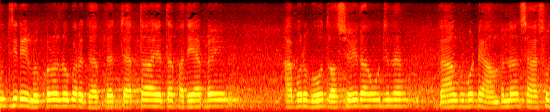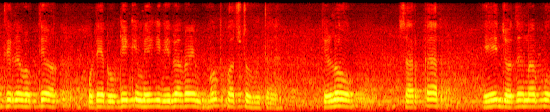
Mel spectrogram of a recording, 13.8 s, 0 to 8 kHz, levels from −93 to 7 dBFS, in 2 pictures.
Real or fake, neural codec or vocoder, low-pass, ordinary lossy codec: fake; codec, 24 kHz, 0.9 kbps, WavTokenizer, medium speech release version 1; 7.2 kHz; none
